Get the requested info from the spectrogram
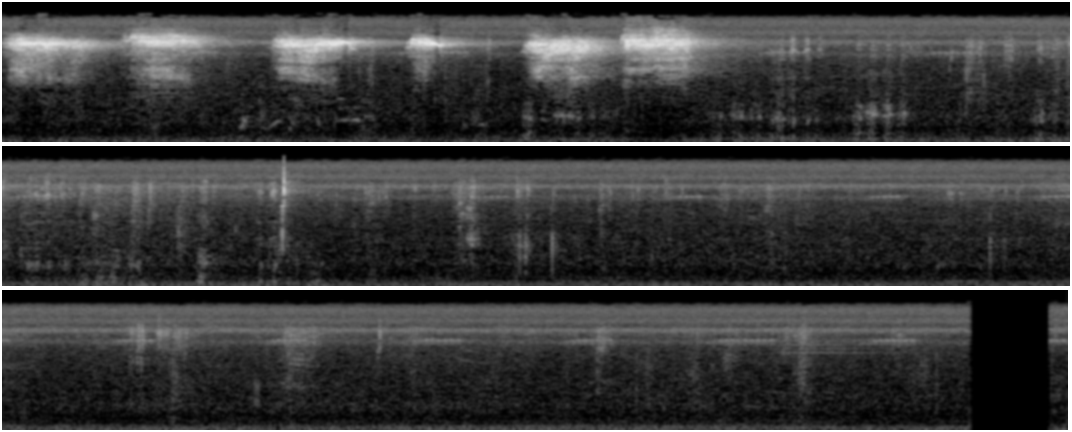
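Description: A monkey squealing: six shrill, high-pitched cries in quick succession over the first four seconds, then only a steady low background hum with faint scattered clicks.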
